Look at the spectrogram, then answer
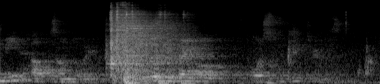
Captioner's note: heavy object crashing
